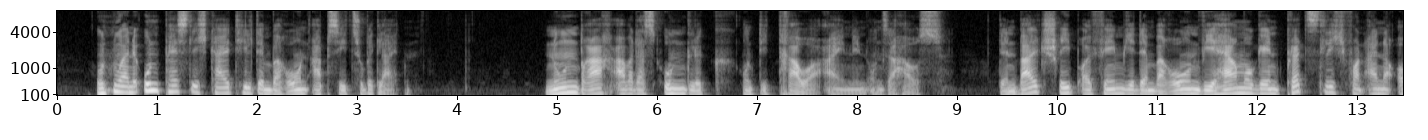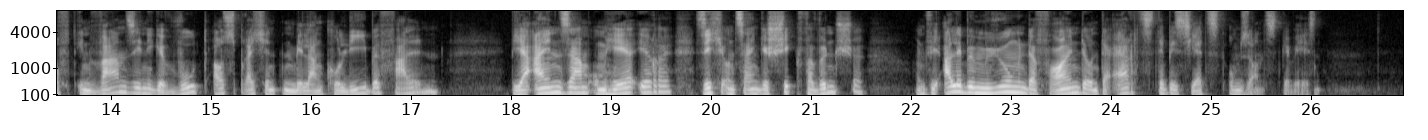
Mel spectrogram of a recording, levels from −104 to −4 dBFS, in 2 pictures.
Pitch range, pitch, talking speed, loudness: 100-135 Hz, 115 Hz, 140 wpm, -26 LUFS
